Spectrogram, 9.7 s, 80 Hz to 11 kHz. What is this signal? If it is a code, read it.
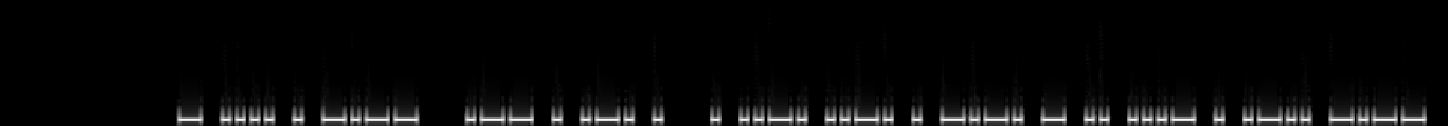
Morse code, heard as a keyed tone, about 25 wpm, 700 Hz. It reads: THEY WERE EFFECTIVELY
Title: Sentences from Top 1400 Words 25wpm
